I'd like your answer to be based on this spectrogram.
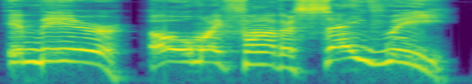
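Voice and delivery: high-pitched desperate cry to a father; ringing, sustained high plea for rescue. A narrator's reading. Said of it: "cried out in a voice that rang".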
